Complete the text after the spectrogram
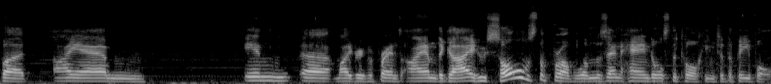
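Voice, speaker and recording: A man's fairly high voice with an Australian accent and fairly even intonation. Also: moderate pace. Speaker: tabletop game player. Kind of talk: casual chat. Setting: live stream.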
